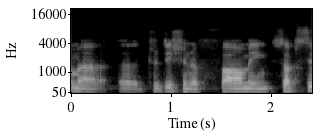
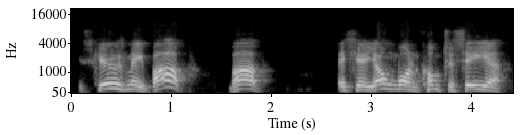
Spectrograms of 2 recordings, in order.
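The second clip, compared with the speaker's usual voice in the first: higher, louder call across a field; retold shout; 6 semitones higher, 5 dB louder than usual. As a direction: shout out to a man hidden in the hedge. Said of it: "he shouts".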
